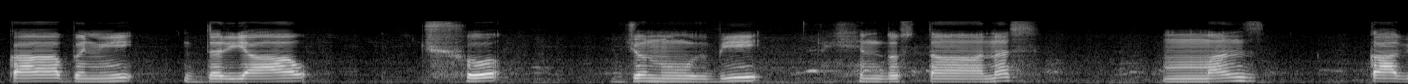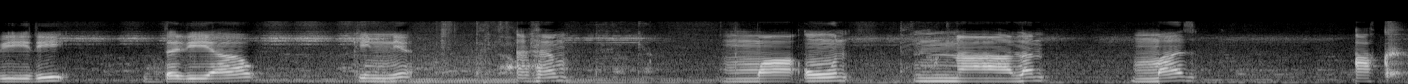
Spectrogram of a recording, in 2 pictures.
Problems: constant background noise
